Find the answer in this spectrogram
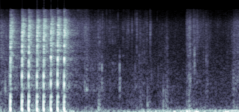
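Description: Paintball marker firing a rapid burst of about ten shots in half a second, then one more shot near the end.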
